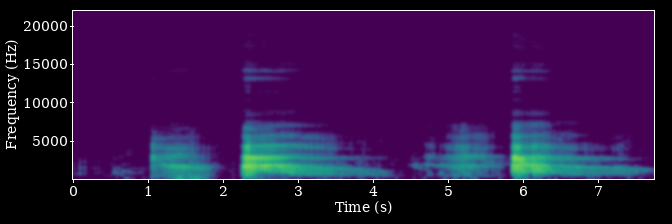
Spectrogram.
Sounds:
Sigh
